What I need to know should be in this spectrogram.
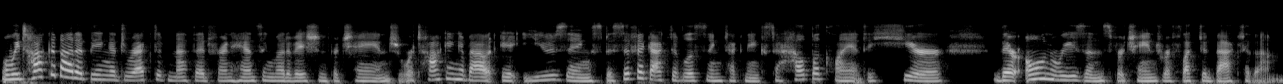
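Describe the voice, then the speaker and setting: A woman speaks at a moderate pace with hardly any pauses, in a normal speaking voice. Her pitch is fairly low and her intonation lively. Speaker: clinical social worker. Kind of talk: interview with role-play.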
